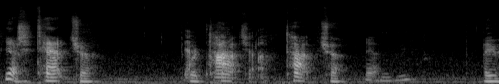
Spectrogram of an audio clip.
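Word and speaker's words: Tatcha: I don't know how I said it earlier, but it's Tacha. Tacha. Ch. CH says ch. Yeah, Tacha. Yeah, or Tacha.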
